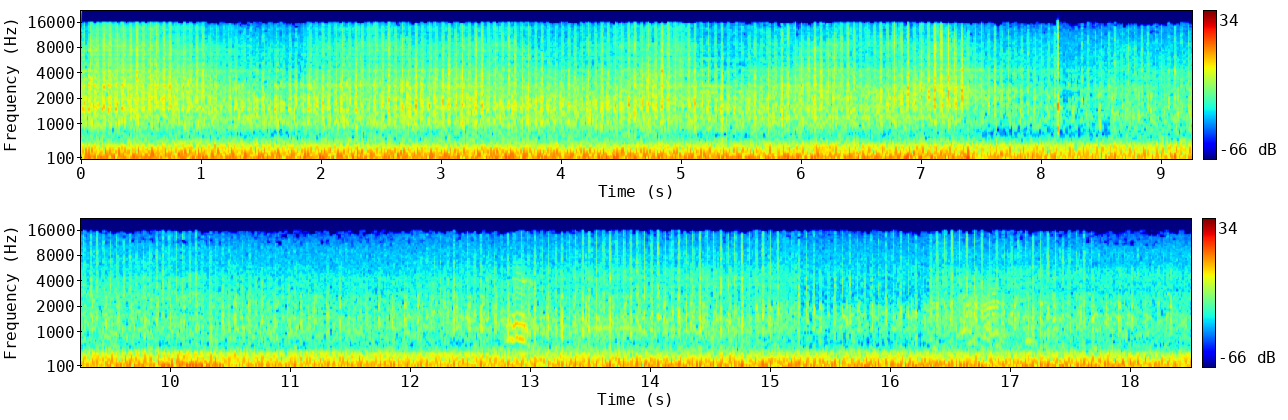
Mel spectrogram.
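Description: A small engine chugs steadily close by.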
